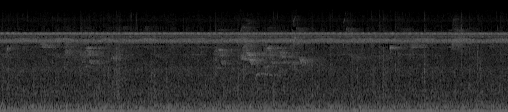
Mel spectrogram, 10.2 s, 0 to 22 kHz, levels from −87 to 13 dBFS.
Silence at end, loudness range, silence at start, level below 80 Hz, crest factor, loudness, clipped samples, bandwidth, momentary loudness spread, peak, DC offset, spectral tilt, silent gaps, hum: 0 s; 1 LU; 0 s; -54 dBFS; 16 dB; -40 LUFS; under 0.1%; 16 kHz; 2 LU; -28 dBFS; under 0.1%; -0.5 dB/octave; none; none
